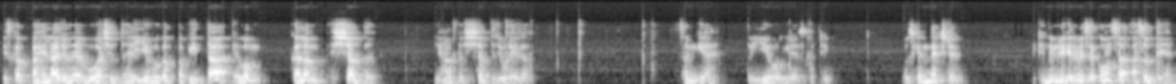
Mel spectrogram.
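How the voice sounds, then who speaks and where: A man's voice: low voice, measured pace, pauses often, darkish tone. A man working through exam questions as a tutor, going step by step and often checking in with a short "okay". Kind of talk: exam answer walkthrough. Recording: dull, echoey room sound.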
